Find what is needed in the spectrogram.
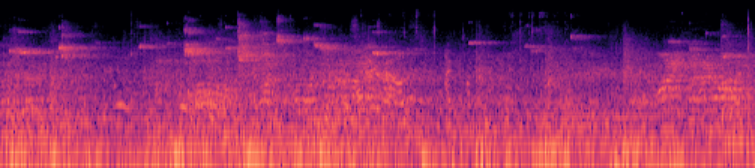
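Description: Basketball play in a large gym: sneakers squeaking on the hardwood floor many times, the ball bouncing, and players and spectators calling out, all echoing in the hall.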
